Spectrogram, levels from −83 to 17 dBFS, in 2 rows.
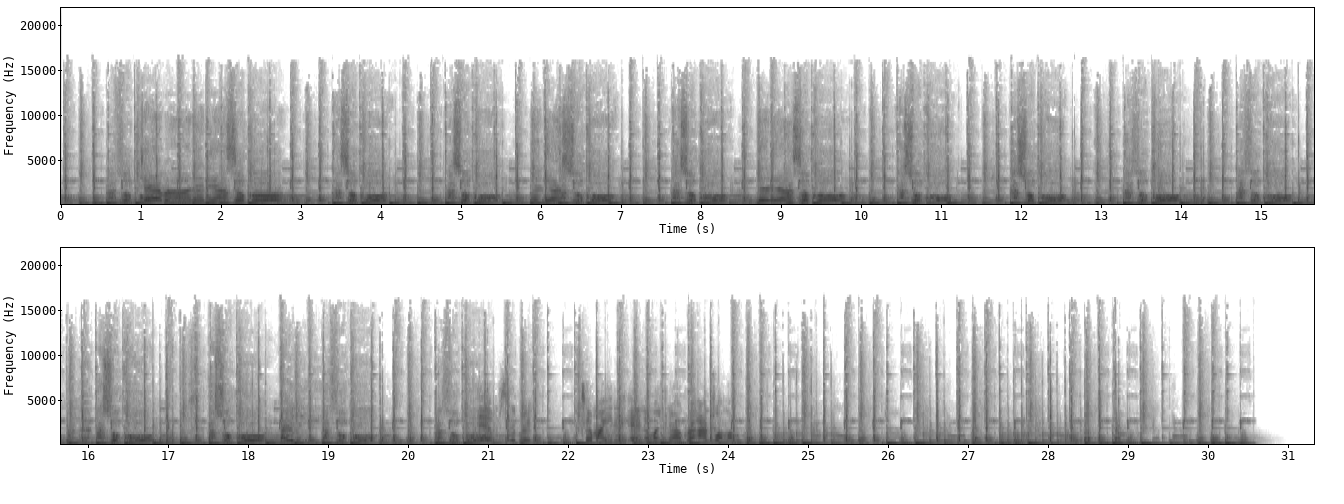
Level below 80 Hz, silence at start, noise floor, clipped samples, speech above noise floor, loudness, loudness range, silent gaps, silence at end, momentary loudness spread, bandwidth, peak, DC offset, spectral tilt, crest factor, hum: -16 dBFS; 0 s; -79 dBFS; under 0.1%; 67 dB; -14 LUFS; 3 LU; none; 0.75 s; 6 LU; 15.5 kHz; 0 dBFS; under 0.1%; -5 dB/octave; 12 dB; none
